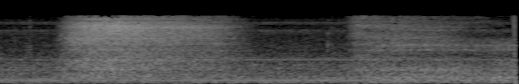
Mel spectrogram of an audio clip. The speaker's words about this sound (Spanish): De nuevo, una respiración profunda y retornamos al lugar donde cada uno se encuentre.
